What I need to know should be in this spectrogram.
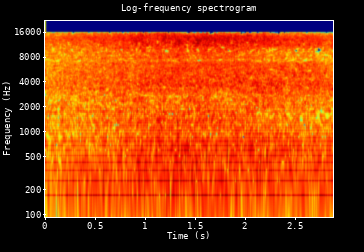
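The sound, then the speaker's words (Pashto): Rushing water flows from a very cold, clear spring set among green gardens, a dense continuous hiss that holds steady without breaks or voices. “د شنو باغونو پامینس کې د خورا یخي پاکي او سپيني وبو پلرولو مشهور د مزار بابا په نوم چینه هر جمعه د سلګونو سیلانیانو کوربه وي”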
